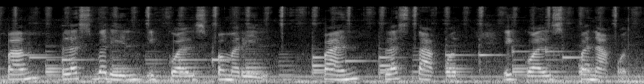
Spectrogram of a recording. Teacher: Nagaganap ang asimilisasyong ito kapag natapos na maging N at M ng panlapi dahil sa pagkikibagay sa kasunod na tunog ay nawawala pa ang sumusunod na unang titik ng salitang ugat at nananatili na lamang ang tunog na N or M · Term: asimilisasyong ganap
